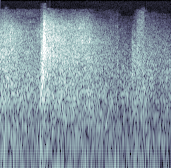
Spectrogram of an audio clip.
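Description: Main guns of the battleship Mikasa fire in World of Warships, with a heavy boom followed by a second, softer blast about a second later, both sitting over a dense, constant rumble of battle noise.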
